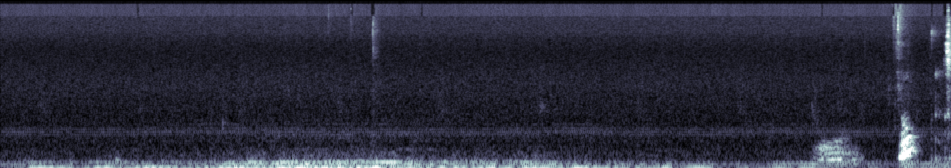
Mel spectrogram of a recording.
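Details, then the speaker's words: Gurgling from an adult's stomach during a solar plexus clearing session: a brief gurgling rumble over a quiet low room hum; bowel sounds. "tummy responding did you hear that did it come out in the recording"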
